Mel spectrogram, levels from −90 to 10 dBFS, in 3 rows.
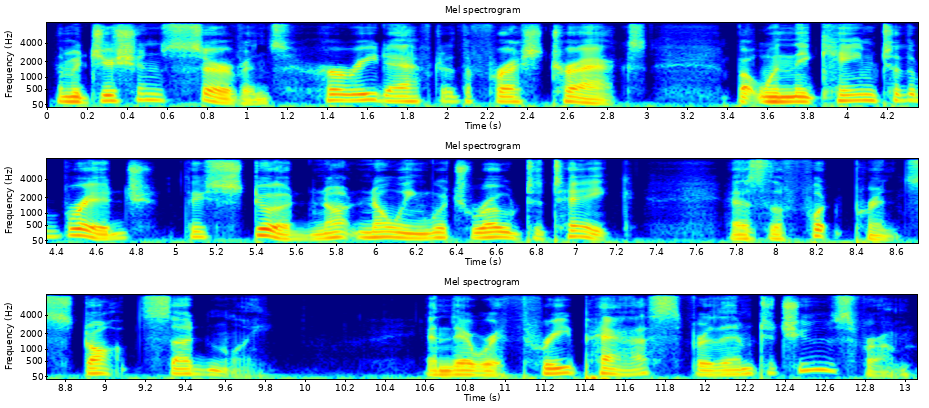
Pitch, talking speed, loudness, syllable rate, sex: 120 Hz, 175 wpm, -20 LUFS, 4.7 syllables/s, male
